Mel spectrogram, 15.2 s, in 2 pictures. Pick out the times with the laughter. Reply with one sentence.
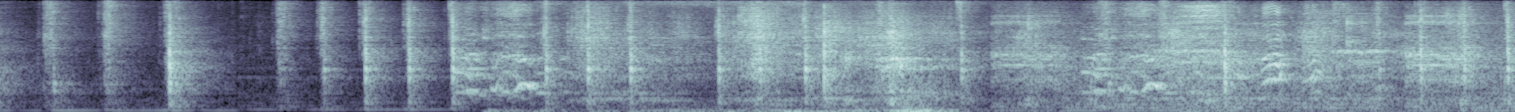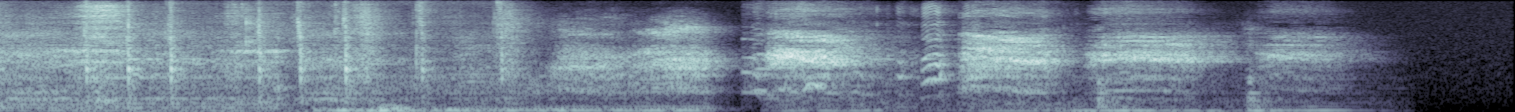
You can hear the laughter from 2.2 to 2.9 s, from 5.4 to 7.0 s and from 11.3 to 13.6 s.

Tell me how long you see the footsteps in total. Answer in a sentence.
You can hear the footsteps for 8 seconds altogether.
